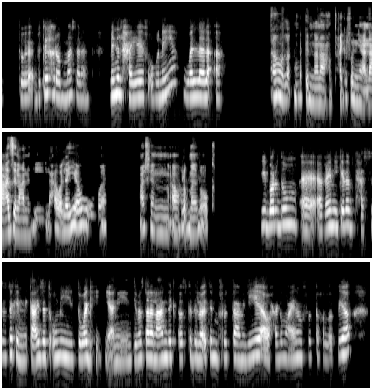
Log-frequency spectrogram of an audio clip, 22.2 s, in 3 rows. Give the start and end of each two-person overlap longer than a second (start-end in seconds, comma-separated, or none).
none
